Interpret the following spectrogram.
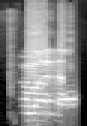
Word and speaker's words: Johanna: Joanna. Yeah, in French we actually don't pronounce the H, but Oh, you can say whatever you want.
